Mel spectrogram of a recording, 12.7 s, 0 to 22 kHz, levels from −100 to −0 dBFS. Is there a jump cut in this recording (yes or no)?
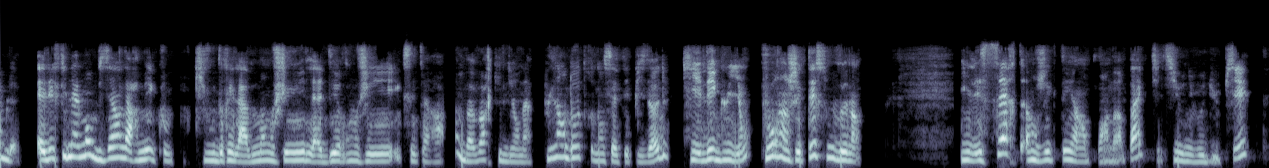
yes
